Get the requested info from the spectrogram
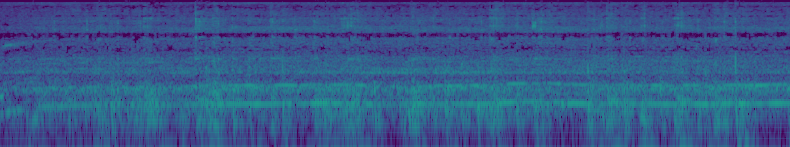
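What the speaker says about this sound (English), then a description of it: "I'm turning my mixer down because I don't want to wear it all." Electric mixer whirring steadily through thick homemade pancake batter in a bowl, a continuous mechanical drone with slight fluctuations as the speed changes, close and fairly loud, no voices.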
